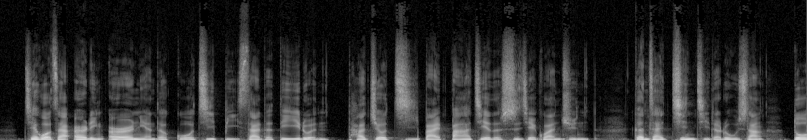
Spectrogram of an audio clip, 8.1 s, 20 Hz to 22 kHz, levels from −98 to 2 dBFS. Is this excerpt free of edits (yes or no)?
yes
